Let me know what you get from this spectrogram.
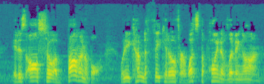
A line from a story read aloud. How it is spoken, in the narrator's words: exclaimed Hitler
